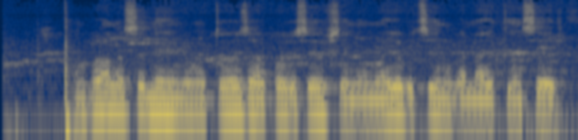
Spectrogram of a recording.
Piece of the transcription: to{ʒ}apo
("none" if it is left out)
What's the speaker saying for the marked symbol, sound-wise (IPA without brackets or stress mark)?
z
